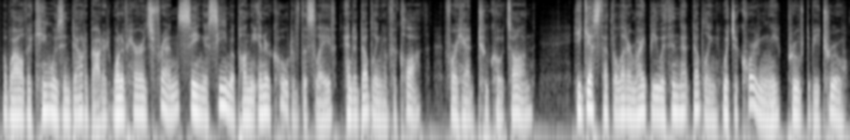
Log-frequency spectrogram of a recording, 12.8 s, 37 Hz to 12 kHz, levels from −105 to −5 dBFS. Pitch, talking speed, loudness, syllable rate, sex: 100 Hz, 240 wpm, -21 LUFS, 5.6 syllables/s, male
